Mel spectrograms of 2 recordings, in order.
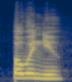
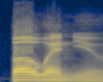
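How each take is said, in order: First: The phrase is said very quickly. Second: The phrase is said slowly and carefully. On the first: The speaker calls it right. "It's got to be really fast" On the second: The speaker calls it wrong. "You can't say but when you"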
